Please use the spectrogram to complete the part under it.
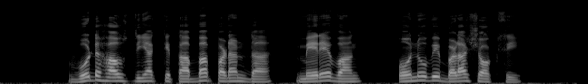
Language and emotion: Punjabi, neutral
